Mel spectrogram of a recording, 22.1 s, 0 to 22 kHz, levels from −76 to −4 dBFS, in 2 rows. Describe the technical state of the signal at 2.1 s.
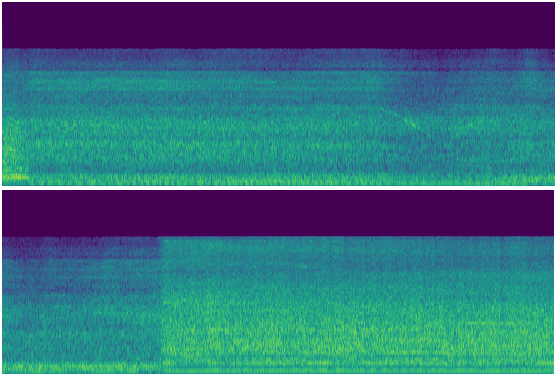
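Gain pumping is present at 2.1 s, as it is across the whole clip: the gain swings by roughly 10 dB, pulled down under every loud sound. The likely cause is gain set far too high, with a fast limiter clamping each peak.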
